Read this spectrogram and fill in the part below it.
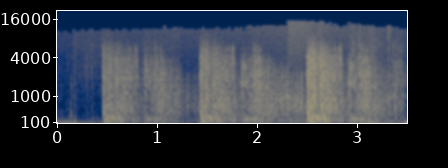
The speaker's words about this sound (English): Suddenly, I heard shots far ahead of me.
